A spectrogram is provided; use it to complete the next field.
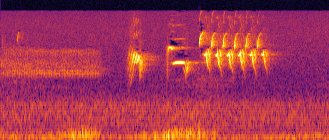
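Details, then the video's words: Eastern towhee singing at Jamaica Bay Wildlife Refuge, Queens, New York: a held high note, a couple of sharp introductory notes, then a fast buzzy trill of repeated notes, over low rumbling background noise. "Singing Eastern Towhee"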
